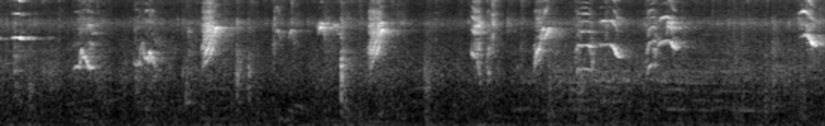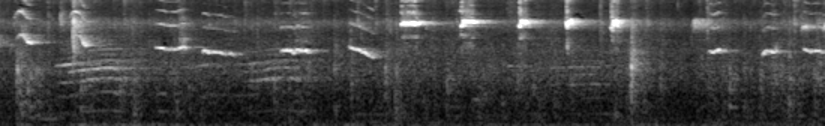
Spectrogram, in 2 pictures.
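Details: Olive-backed sunbird (kolibri ninja) in lively, full song, showing off its learned repertoire: rapid sharp ticks, then high, thin trilled chirps in quick succession, some phrases sliding down in pitch.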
